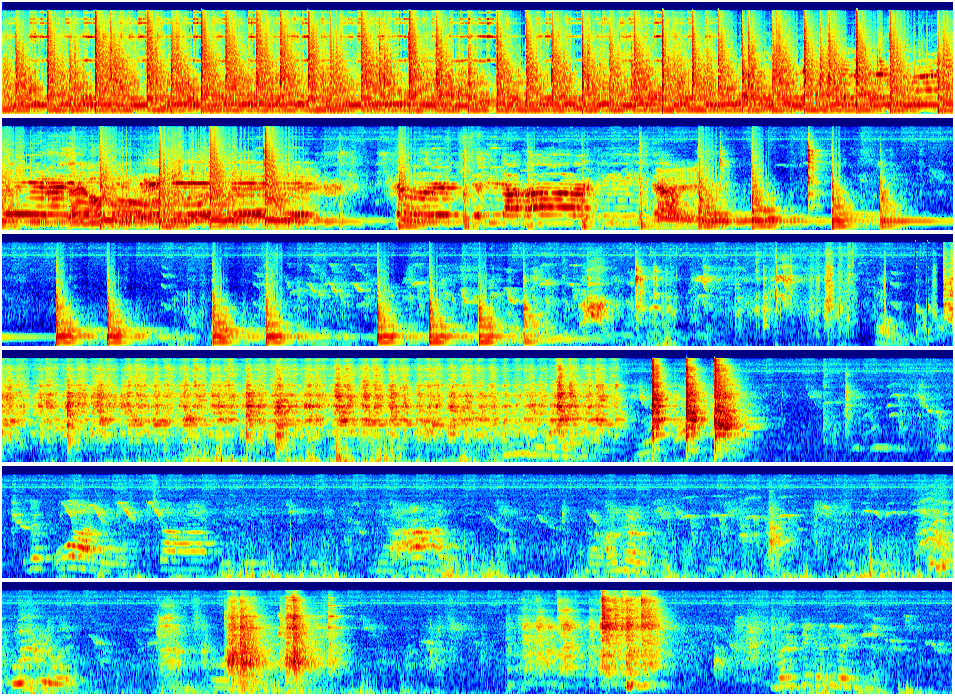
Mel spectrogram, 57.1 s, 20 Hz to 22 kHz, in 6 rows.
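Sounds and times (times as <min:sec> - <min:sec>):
ringing bell strikes: 0:00.0 - 0:09.6
drum beating: 0:00.0 - 0:18.8, 0:19.5 - 0:25.4
faint voices: 0:08.2 - 0:16.6.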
